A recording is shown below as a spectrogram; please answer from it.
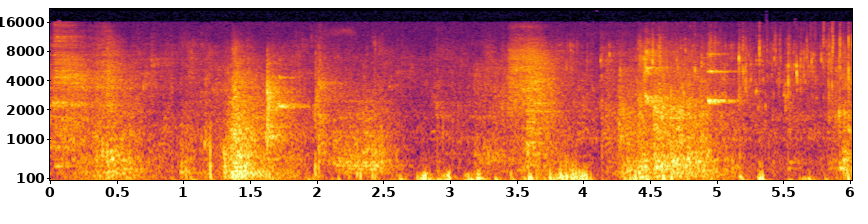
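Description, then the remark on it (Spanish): Water trickles and flows steadily throughout, with small drips and splashes scattered through a soft, continuous wash. It is fairly quiet, and no one speaks. “Ahora los vamos a dejar con un fondo de agua para que se relajen.”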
